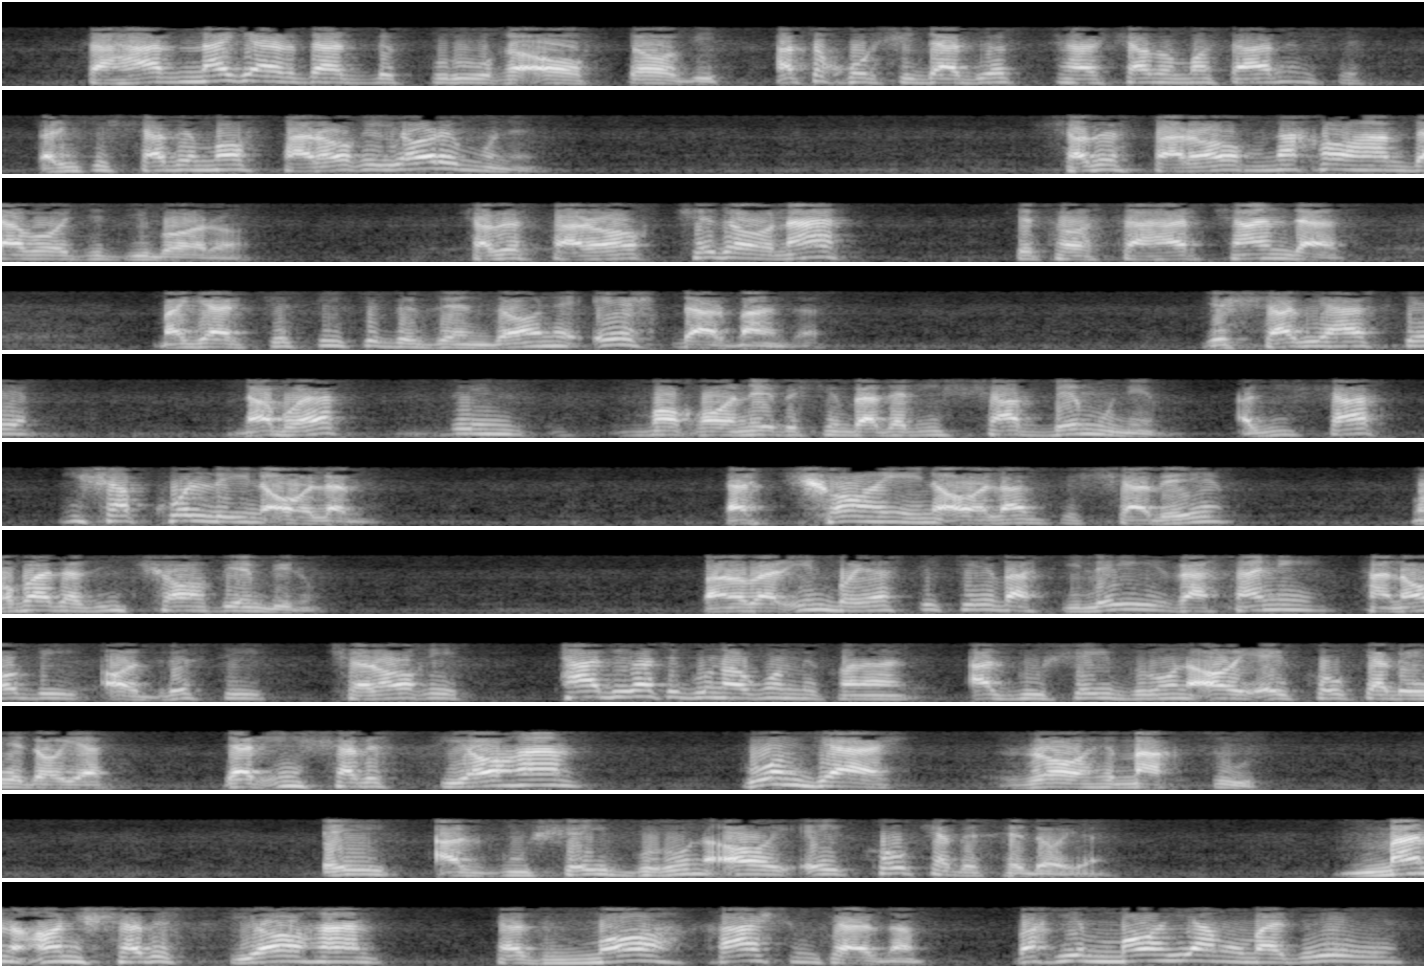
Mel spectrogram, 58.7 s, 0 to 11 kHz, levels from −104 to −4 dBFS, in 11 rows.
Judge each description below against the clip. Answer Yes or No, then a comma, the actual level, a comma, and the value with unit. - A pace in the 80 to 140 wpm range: Yes, average, 130 wpm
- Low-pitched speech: No, medium, 165 Hz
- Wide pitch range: No, average, 4.4 semitones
